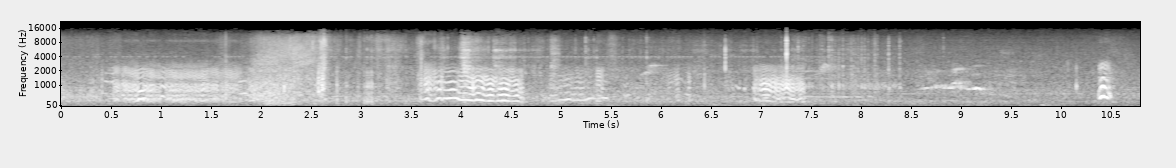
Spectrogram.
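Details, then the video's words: Shiba Inu puppy, 6 April 2013: bursts of quavering, nasal whines with warbling pitch, separated by pauses, plus scattered clicks and knocks and a brief high squeak toward the end. "Shiba pyppy"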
